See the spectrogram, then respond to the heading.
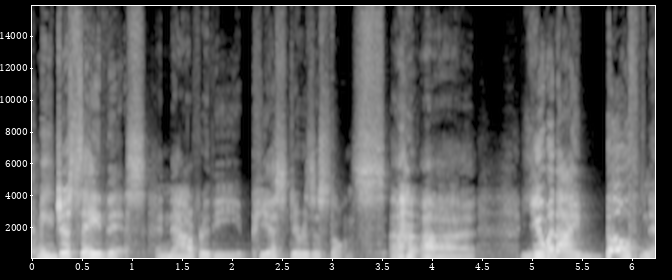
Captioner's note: laughs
